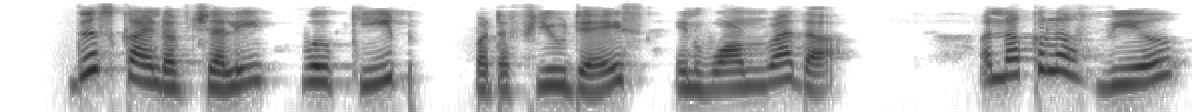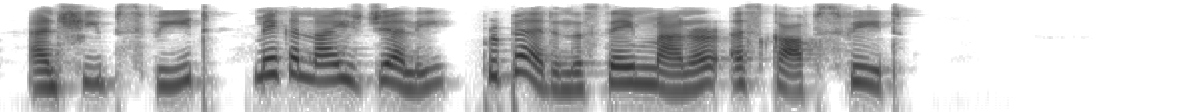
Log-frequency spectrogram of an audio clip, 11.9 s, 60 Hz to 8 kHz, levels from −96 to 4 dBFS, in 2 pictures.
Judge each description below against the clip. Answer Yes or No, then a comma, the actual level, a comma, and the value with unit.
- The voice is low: No, high, 215 Hz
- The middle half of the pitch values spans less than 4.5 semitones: No, wide, 5.4 semitones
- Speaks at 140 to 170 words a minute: Yes, average, 160 wpm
